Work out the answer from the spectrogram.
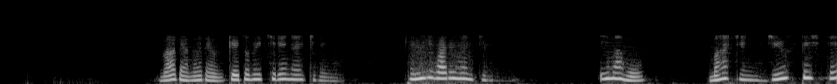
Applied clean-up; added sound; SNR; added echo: neural separator model SepFormer WHAMR!.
